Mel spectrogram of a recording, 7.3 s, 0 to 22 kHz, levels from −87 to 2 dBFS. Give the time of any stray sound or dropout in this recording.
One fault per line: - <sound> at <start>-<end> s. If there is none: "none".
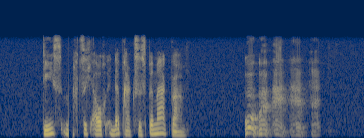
- dropout at 1.4-1.5 s
- laugh at 4.9-6.4 s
